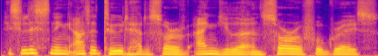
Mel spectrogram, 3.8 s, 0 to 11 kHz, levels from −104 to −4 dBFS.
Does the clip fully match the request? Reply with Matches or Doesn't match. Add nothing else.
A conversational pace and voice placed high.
Doesn't match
